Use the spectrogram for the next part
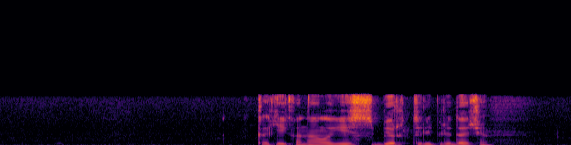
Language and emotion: Russian, neutral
